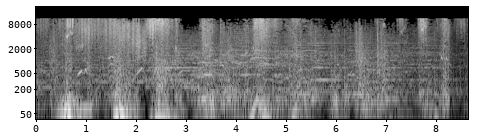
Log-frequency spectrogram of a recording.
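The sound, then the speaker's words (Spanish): A loud, dull punch-like thwack lands as Jacob punches someone, then another heavy blow about a second later, amid a dense, chaotic clatter of crashing and rumbling noise that continues throughout. “Jacob le da un puñetazo.”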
